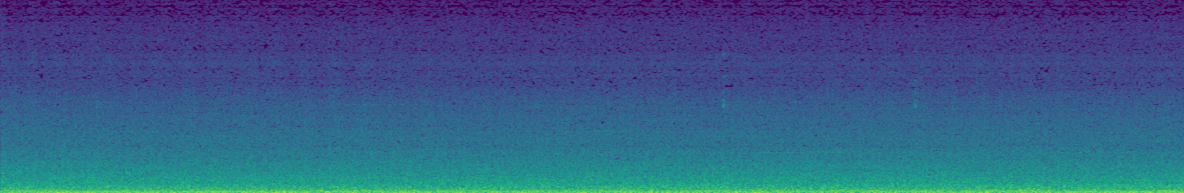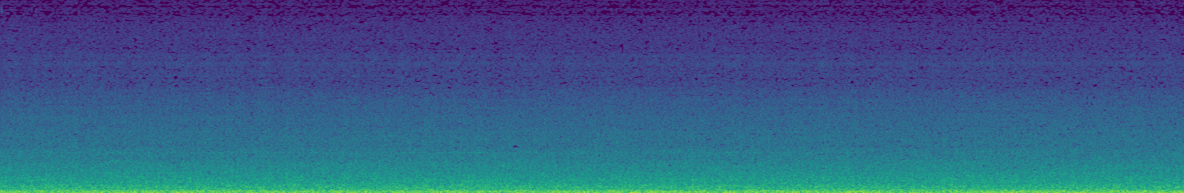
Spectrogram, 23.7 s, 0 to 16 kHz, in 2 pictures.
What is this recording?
fan helsinki socispihamust2
One in a collection of fans, all in the same back yard. Among my other fan sounds you can find other individually pointed recordings of this group of fans. Field recording from Helsinki, Finland.
Check the Geotag!
ambience, city, fan, listen-to-helsinki, noise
